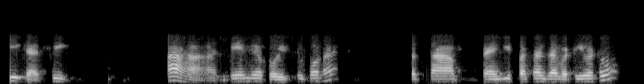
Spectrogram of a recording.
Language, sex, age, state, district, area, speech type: Sindhi, male, 45-60, Uttar Pradesh, Lucknow, rural, conversation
